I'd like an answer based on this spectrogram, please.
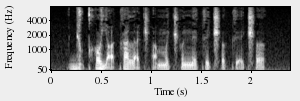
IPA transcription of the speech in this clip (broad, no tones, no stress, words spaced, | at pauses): ɟukʰɔ jɑ̰kɑlɑ̰t͡ʃʼɑ̰ mʌt͡ʃʼʊ nɛkɛt͡ʃʼʌ kɛ̰t͡ʃʼʌ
